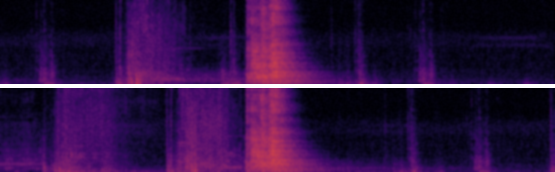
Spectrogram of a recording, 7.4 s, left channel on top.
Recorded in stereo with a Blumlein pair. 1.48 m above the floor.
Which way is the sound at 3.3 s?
40° right.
